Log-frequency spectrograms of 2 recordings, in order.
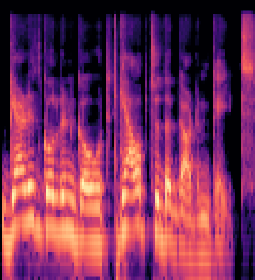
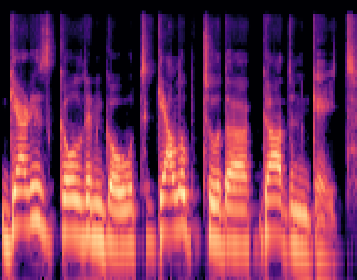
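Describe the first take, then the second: First: The sentence is spoken a little fast. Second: The sentence is spoken slowly. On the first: "তারপরে একটু fast" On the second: "প্রথমে একটু slowly practice করবা"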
